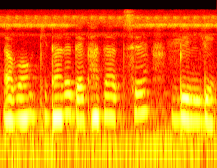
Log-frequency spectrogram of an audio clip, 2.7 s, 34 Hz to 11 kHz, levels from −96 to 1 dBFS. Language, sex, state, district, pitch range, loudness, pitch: Bengali, female, Assam, Hailakandi, 185-200 Hz, -15 LUFS, 195 Hz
